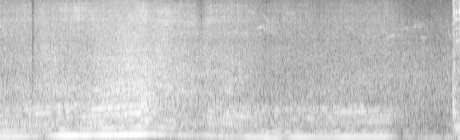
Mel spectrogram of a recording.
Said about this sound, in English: He watches the car speed off.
